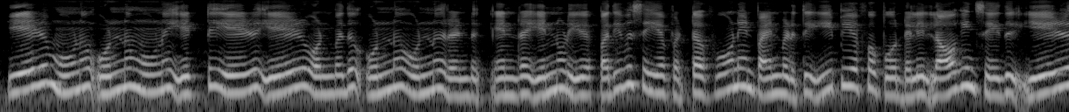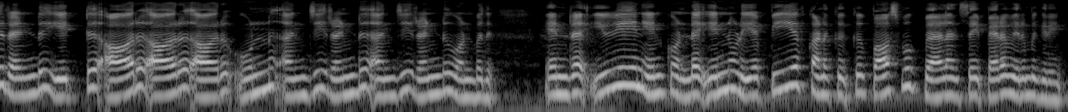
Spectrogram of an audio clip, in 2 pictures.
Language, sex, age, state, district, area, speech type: Tamil, female, 45-60, Tamil Nadu, Ariyalur, rural, read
